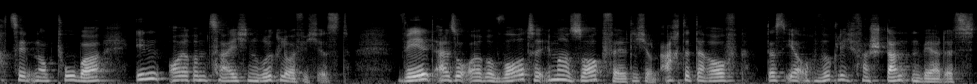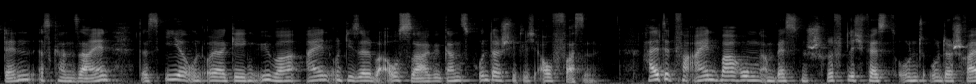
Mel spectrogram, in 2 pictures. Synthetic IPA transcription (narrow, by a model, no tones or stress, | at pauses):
aχt͡seːntn̩ɔktʰoːbɐʔɪnʔɔʏʁəmt͡saɪçn̩ʁʏklɔʏfɪçɪ̰st | vɛːltʔalzoʔɔʏʁəvɔɐtʰəʔɪmɐzɔɐkfɛltɪçʊ̰ntʔa̰χtət̚d̥aʁ̞aʊfd̥asʔḭːɐʔa̰ʊxv̥ɪɐklɪçfɛɐʃtandn̩veːɐdə̰td̥ɛnɛskʰanzaɪnd̥asʔiːɐʔʊntʔɔʏɐɡeːɡŋ̩ʔyːbɐʔaɪnʊ̰nt̚d̥iːzɛlbə̰ʔa̰ʊsz̥aːɡəɡant͡sʔʊntɐʃiːtlɪçʔa̰ʊfːa̰sn̩ | haltətfɛɐʔaɪnbaːʁʊŋəna̰mbɛstn̩ʃʁ̥ɪftlɪçfɛstʊ̰ntʔʊntɐʃʁ̥aɪ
